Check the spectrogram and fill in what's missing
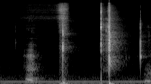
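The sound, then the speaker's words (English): A can of Rainbow Unicorn flavored Bang energy drink is cracked open: a few sharp metallic clicks as the tab is worked, then a crisp pop followed by a brief fizzing hiss. No one speaks. “you can't crack open a cup. No pop tops.”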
